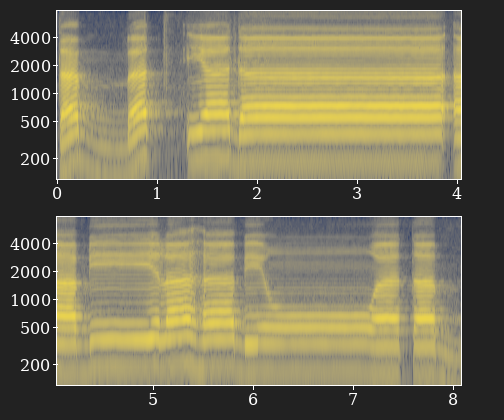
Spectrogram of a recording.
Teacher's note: Lahabin wa digunnahkan ya, ada tambahan gunnah, tidak langsung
